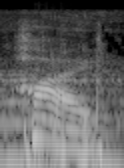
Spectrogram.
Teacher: The H sound happens without changing what the lips do for the I as in by diphthong.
